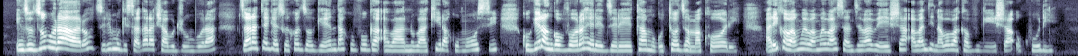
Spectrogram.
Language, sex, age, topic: Rundi, female, 25-35, education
